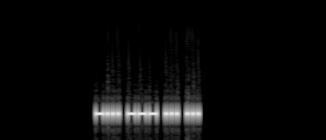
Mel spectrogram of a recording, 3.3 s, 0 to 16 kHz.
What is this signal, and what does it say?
Morse code, heard as a keyed tone, about 44 wpm, 700 Hz. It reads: BOSS
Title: Four Letter Words - 45wpm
